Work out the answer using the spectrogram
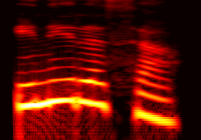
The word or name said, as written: ಇನಿರಸ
